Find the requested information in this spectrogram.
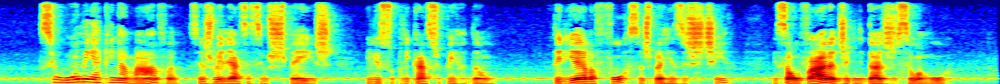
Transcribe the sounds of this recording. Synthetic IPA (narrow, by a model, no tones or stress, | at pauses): sɪuõmẽj̃akẽj̃amavɐsɪaʒueʎasɪsewspɛjs | ɪlɪsuplikasɪʊpeɦd̪ɐ̃w̃ | t̪eɾiɐɛlɐfoɾsɐʃpaɾɐɦeziʃt͡ʃiɾ | ɪsawvaɾɐd͡ʒiɡinid̪ad͡ʒɪd͡ʒɪsewamoɾ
